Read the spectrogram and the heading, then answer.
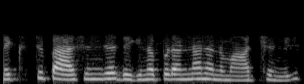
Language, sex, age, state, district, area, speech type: Telugu, female, 18-30, Andhra Pradesh, Guntur, urban, conversation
